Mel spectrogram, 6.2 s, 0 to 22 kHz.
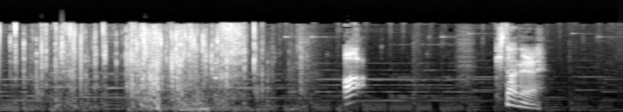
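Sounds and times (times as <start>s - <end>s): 
plastic wrapper of a small durian snack being torn open in a studio: 0.0s - 3.2s
speech: 3.5s - 3.8s, 5.1s - 5.5s.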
